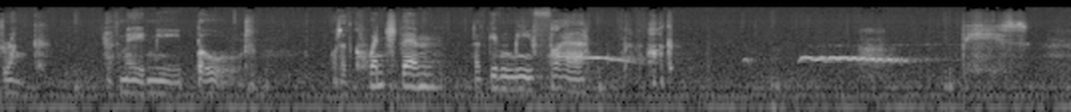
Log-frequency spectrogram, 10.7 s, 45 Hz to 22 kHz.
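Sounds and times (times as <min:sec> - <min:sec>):
speech: 0:00.0 - 0:00.3, 0:01.2 - 0:06.7
owl crying with wavering call and harsh screech: 0:05.6 - 0:06.6, 0:07.4 - 0:09.4.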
